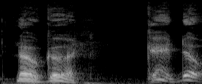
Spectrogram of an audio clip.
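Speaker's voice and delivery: slow, drawn-out, rough and creaky voice. Quoting what the game character says when shooting fails: Snake impression. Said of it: "That was pretty good".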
